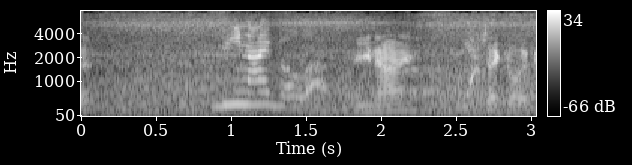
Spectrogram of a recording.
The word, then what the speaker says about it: Vino Volo: Veno Volo. Veni? Yeah. Take a look again. Veno Volo. Vino Volo.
